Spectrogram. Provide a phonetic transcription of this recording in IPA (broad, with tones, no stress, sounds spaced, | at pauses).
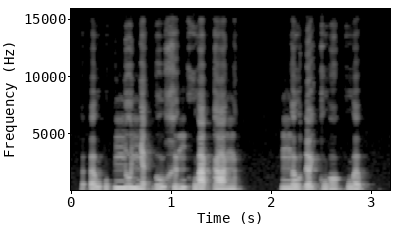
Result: ʔ ə̰˧˨ w ʔ | ɲ u˧ ɲ a˨˩ k̚ ɣ ṵ˧˨ x ɨ̰˧˥ ŋ h w a˦˥ k̚ ɣ a˧ ŋ | ŋ ə˨˦ w ɗ ə̰˧˨ j k w ɔ̤˨˩ k w ə˨˩ p̚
